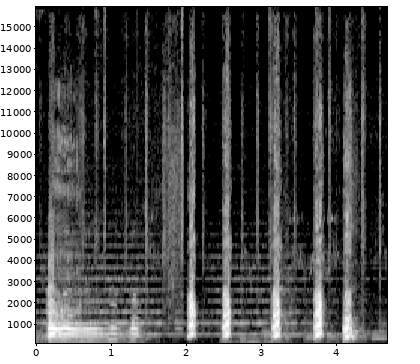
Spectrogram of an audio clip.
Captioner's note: Buck barking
